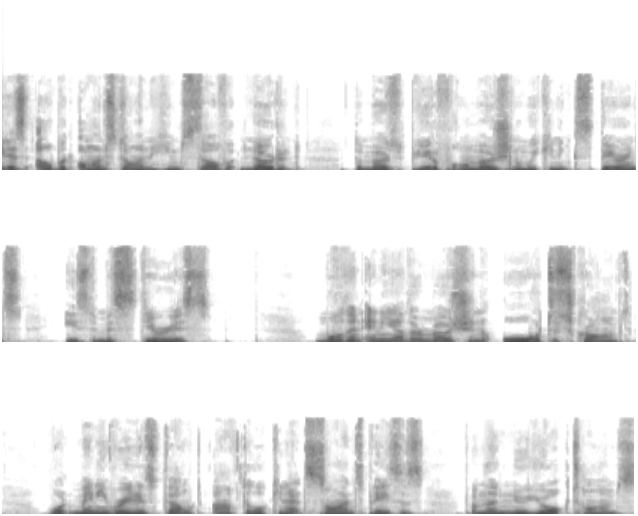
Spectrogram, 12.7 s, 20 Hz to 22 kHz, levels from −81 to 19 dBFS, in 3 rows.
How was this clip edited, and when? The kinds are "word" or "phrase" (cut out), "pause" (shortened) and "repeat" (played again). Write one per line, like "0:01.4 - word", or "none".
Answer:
0:05.8 - pause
